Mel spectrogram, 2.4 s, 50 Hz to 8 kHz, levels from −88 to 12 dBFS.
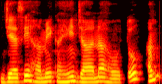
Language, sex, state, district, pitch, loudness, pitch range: Hindi, female, Uttar Pradesh, Budaun, 140 Hz, -18 LUFS, 130-165 Hz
